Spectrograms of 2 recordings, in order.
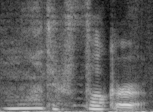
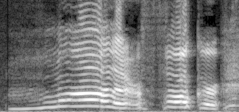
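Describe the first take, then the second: First: Muted curse. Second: Loud, high, drawn-out curse; exasperated yell. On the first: Reader cursing the love triangle, muted exasperation. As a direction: let it slip out quietly. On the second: Reader cursing the love triangle, drawn-out frustrated yell. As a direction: wail it slowly at full volume. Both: Real, not acted.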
